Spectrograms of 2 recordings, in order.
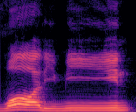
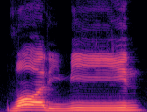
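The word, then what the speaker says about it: الظالمين: Jadi cara membacanya, la yanalu ahdil zalimin. Itu untuk 2 harakat. Zalimin. Kemudian yang 4 harakat. La yanalu ahdil zalimin. 4 harakat. Kemudian yang terakhir. Ada 6 harakat.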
